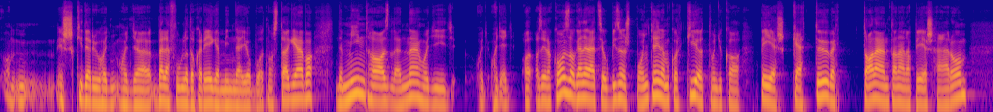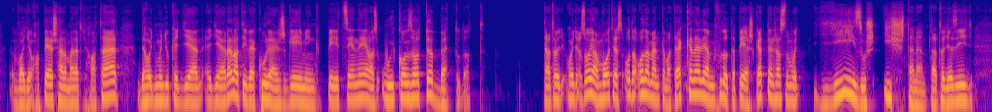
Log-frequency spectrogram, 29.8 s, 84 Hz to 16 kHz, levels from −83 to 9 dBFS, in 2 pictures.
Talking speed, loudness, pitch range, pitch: 170 wpm, -17 LUFS, 130-160 Hz, 145 Hz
